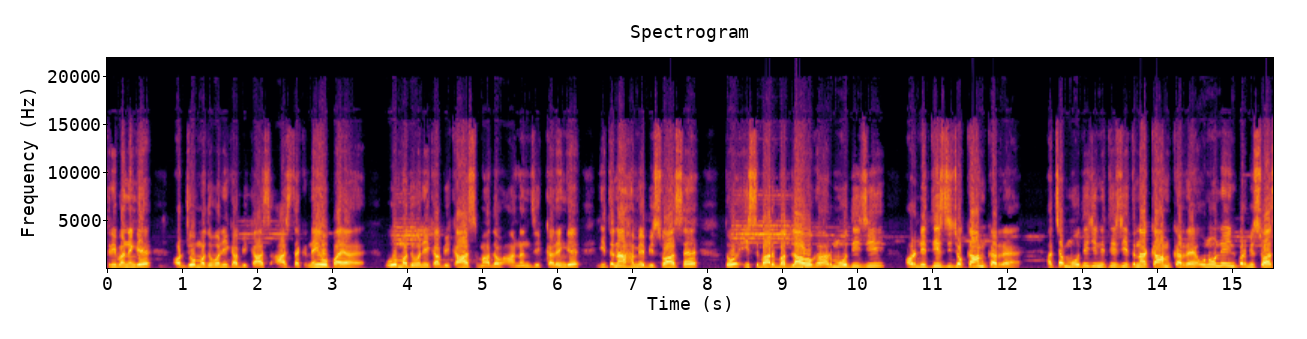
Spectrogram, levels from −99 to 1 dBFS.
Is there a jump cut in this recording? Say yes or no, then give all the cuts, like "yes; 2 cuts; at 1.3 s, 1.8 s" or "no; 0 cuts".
no; 0 cuts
